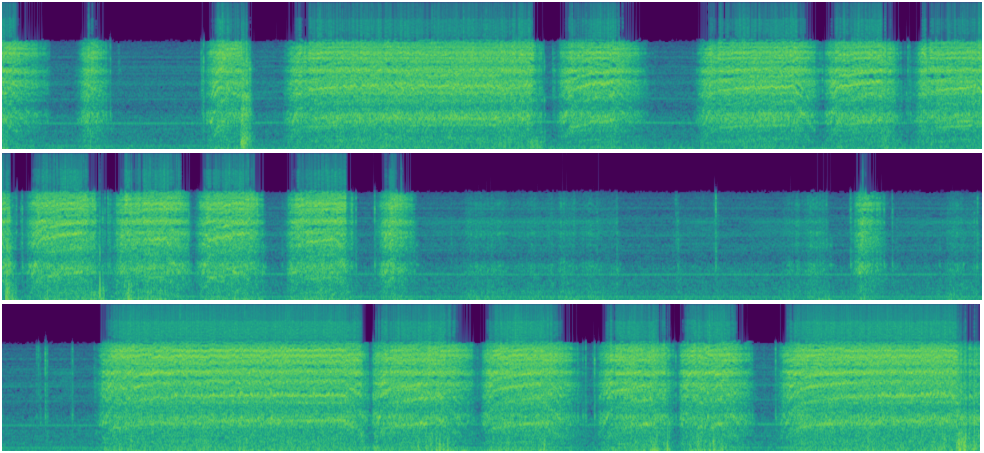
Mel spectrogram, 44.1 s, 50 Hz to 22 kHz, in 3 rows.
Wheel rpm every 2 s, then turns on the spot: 50, 20, 130, 210, 110, 100, 110, 120, 100, 90, 30, 20, 0, 10, 10, 60, 210, 160, 120, 90, 90, 200.
18-20 22-24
